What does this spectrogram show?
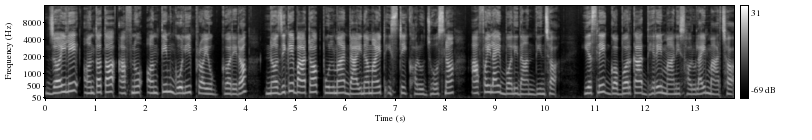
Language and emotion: Nepali, neutral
